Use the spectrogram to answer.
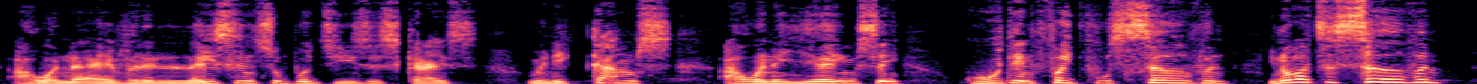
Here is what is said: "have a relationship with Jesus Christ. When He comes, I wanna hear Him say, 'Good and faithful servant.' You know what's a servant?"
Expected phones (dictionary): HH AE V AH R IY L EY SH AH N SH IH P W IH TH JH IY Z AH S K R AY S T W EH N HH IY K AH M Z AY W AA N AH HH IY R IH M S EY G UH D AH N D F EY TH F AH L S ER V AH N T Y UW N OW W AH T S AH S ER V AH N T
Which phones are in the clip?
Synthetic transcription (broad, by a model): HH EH V AH R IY L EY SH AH N S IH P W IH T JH IY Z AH S K R AY S T W EH N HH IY K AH M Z AY W AA N AH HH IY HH IH M S EY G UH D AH N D F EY T F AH L S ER V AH N T Y UW N OW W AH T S AH S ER V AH N T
